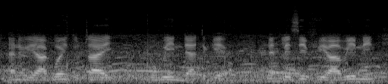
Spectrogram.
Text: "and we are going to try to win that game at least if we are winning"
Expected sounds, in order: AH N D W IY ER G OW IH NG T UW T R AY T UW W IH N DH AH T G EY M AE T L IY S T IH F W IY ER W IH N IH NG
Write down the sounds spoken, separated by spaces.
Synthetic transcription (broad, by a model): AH N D W IY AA G OW IH NG T UW T R AY T UW W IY N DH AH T G EY M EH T L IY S IH F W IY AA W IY N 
